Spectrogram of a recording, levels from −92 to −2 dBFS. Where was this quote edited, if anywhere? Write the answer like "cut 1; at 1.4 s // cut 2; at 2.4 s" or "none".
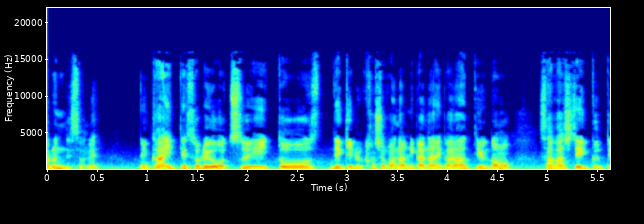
cut 1; at 0.9 s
